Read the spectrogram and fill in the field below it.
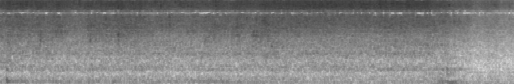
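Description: Water running steadily from a tap over romaine lettuce, carrots and red cabbage being rinsed, a continuous soft rush that eases slightly near the end, with no talk.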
